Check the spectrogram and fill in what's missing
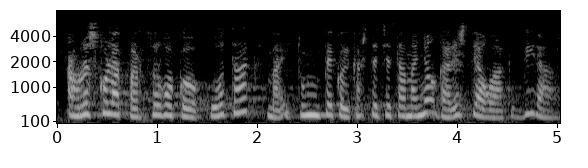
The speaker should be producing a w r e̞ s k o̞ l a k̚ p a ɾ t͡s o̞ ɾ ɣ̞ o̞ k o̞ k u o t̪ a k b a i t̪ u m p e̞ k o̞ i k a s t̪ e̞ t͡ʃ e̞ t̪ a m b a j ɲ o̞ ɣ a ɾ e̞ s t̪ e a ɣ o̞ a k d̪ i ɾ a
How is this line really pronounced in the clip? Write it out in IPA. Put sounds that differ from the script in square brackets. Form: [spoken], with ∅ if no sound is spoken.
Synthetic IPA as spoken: a w r e̞ s k o̞ l a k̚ p a ɾ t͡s o̞ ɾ ɣ̞ o̞ k o̞ k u o t̪ a k b a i t̪ u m p e̞ k o̞ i k a s t̪ e̞ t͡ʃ e̞ t̪ a m b a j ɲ o̞ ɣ a ɾ e̞ s t̪ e a ɣ o̞ a k d̪ i ɾ a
